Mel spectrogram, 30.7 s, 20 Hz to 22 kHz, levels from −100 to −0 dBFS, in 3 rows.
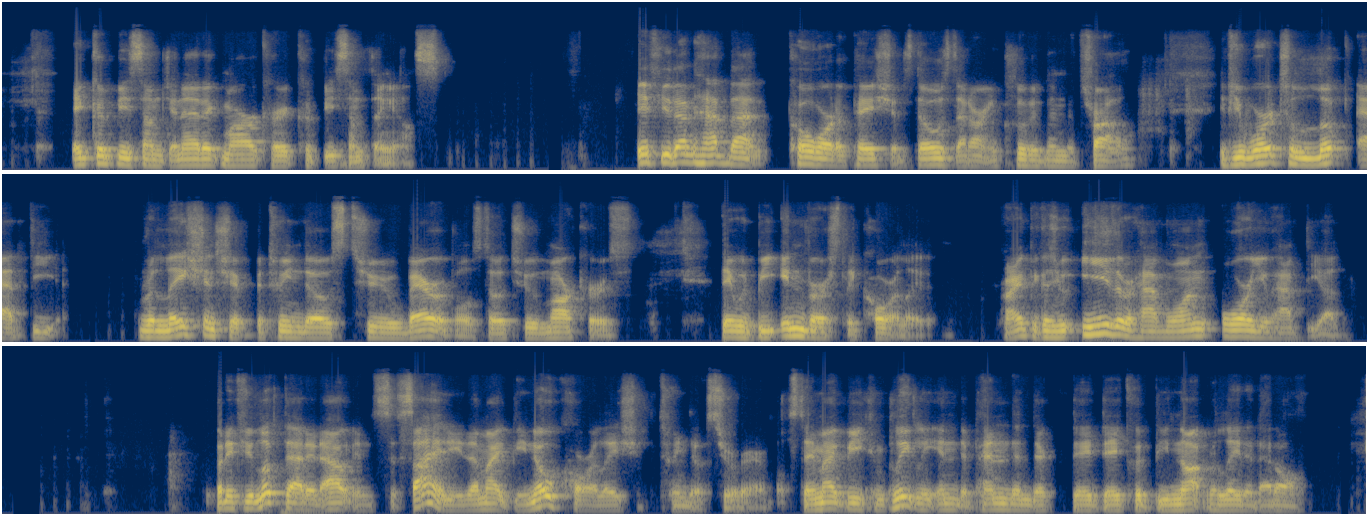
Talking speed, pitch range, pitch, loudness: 170 wpm, 95-155 Hz, 110 Hz, -23 LUFS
